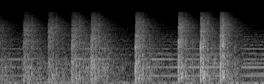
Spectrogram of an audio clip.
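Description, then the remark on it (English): Celebratory gunfire into the air from relatives approaching a family home: about nine loud, sharp cracks in an uneven volley, some in quick pairs, over a steady droning tone with no talking. “The relatives honk and fire guns into the air in celebration as they approach the house where his tearful mother and sisters are waiting.”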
